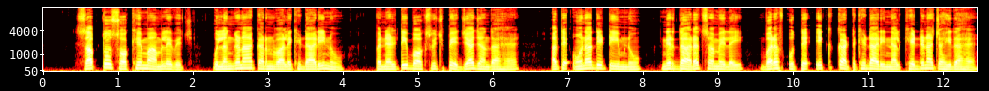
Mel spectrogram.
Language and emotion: Punjabi, neutral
